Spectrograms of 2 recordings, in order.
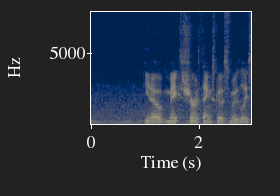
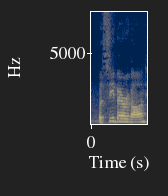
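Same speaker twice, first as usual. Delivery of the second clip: higher-pitched call to a companion; crying out; 8 semitones higher, 4 dB louder than usual. A narrator's reading. Pippin points out the riders to Baragond, crying out. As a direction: call out as the character, mildly urgent. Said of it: "he cried".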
